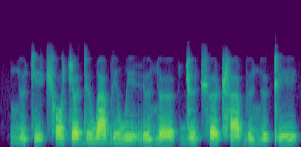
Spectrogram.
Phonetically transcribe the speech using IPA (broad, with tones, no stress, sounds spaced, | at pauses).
ʎ ø˦˨ c e˨ t͡ʃʰ ɔ˦ c œ˦ d ø˦ w a˦ b e˦ w e˨ r ø˦ ʎ œ˦ | ɟ ø˦˨ t͡ʃʰ œ˦˨ ʈ͡ʂʰ a˨ b ø˦ ʎ ø˦ kʼ e˦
